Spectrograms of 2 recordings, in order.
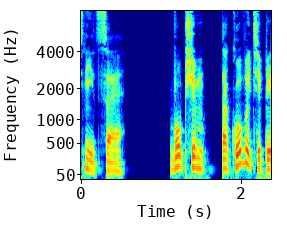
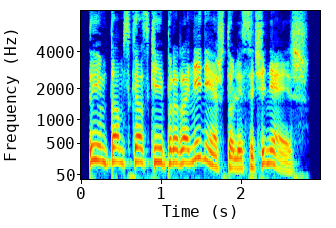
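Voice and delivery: high, raised-pitch teasing call; shouted into phone; 8 semitones higher than usual. A narrator's reading. Hamlet teasing his friend over the phone, high-pitched calling. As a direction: call out down the line. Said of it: "крикнул Гамлет в трубку".

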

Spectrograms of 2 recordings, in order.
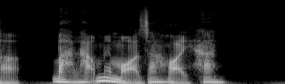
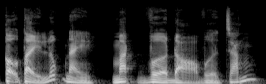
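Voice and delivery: ordinary delivery, nothing marked

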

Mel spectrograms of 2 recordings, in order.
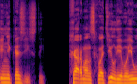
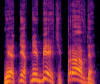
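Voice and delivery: испуганная мольба; 8 semitones higher than usual. Acted. Пленник умоляет под угрозой.

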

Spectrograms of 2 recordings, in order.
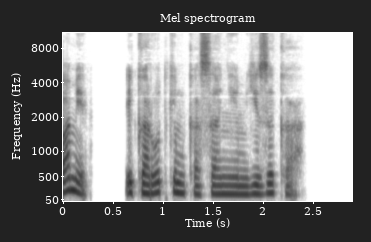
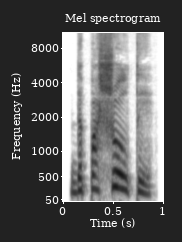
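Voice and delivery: loud, higher angry retort; rude outburst; 4 semitones higher, 7 dB louder than usual. A narrator's reading. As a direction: bite back at him. Girl curses at the man.

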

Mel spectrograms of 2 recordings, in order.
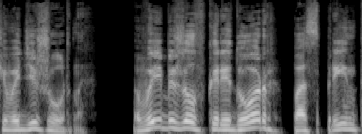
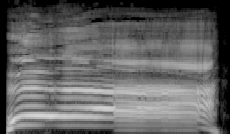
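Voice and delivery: high panicked scream; terrified scream; 11 semitones higher, 4 dB louder than usual. Acted. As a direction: scream in sheer horror. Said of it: "орали пойманные на горячем зэки".

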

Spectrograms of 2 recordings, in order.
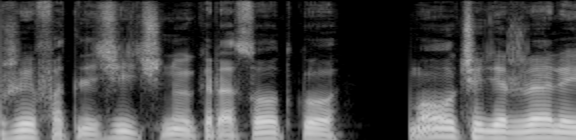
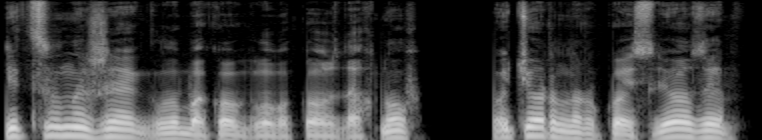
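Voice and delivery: usual speaking voice

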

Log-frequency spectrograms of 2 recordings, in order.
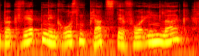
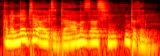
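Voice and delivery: usual speaking voice

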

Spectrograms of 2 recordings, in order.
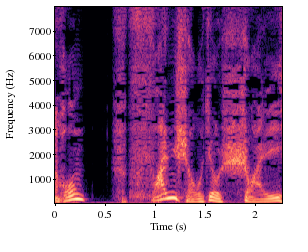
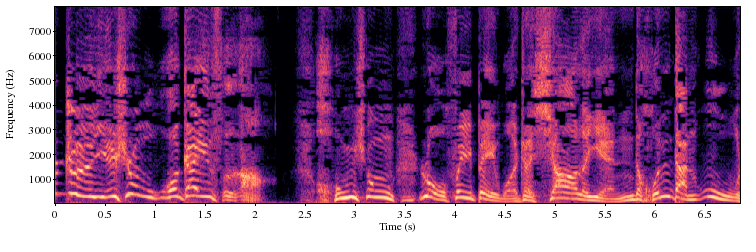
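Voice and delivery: high-pitched, agitated outburst; loud self-reproach; 13 semitones higher than usual. Acted. Hu blames himself before his rescuer, in a high agitated cry. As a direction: cry out your guilt in a high voice. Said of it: "胡铁花跳起来大声地说".

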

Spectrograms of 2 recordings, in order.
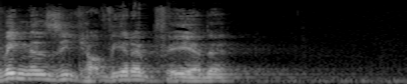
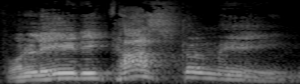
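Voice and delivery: royal proclamation; 9 semitones higher than usual. Acted. King formally proclaiming his retreat to Salisbury. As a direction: proclaim it like a herald.

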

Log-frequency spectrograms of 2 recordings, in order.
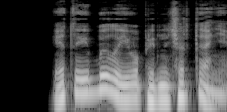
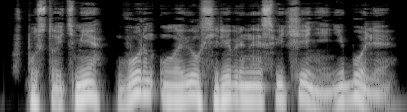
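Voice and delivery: usual speaking voice

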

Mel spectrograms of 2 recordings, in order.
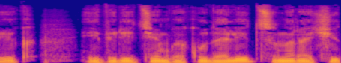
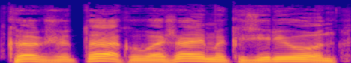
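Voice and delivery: exclaiming; 4 semitones higher, 4 dB louder than usual. A narrator's reading. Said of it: "воскликнул Ульрик".

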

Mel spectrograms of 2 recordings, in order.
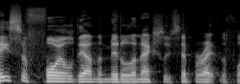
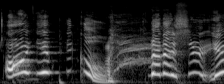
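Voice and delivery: laughing. Real, not acted. Friends laugh at pickle claim.

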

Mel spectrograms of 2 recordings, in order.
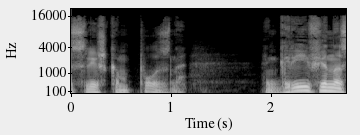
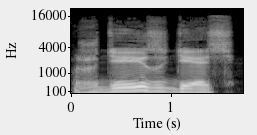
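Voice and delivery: loud, steely command; stern, forceful order; 6 dB louder than usual. A narrator's reading. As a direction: let steel show in the voice. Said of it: "В голосе старика прорезалась сталь".

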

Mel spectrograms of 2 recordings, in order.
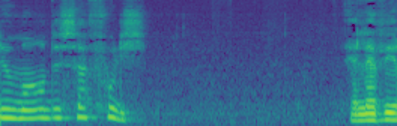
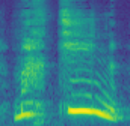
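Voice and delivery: Martine called louder; louder calling; 10 semitones higher, 14 dB louder than usual. A narrator's reading. Young woman calling again, louder. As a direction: call the name louder.

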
